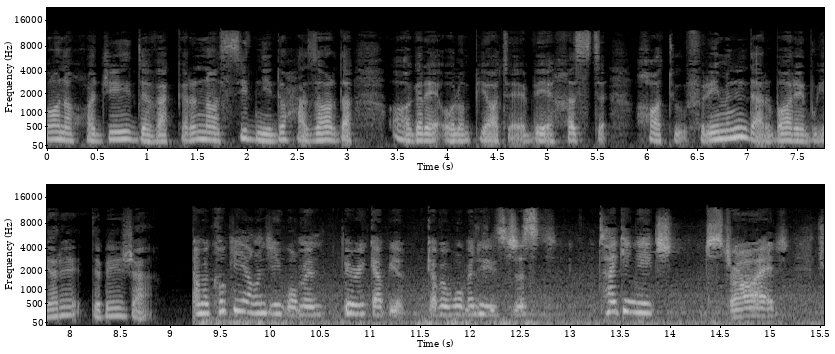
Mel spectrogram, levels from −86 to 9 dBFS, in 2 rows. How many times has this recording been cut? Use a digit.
0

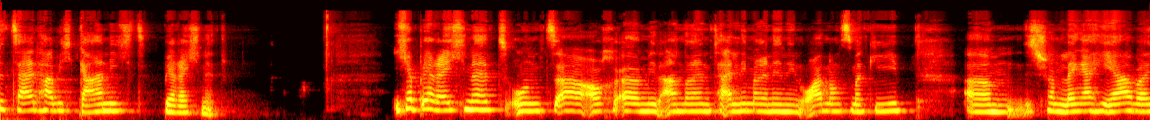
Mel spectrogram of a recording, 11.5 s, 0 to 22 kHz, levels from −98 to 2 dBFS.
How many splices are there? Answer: 0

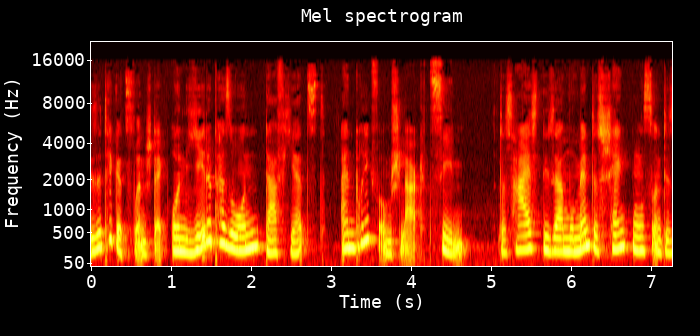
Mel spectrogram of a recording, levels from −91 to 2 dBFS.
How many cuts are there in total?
2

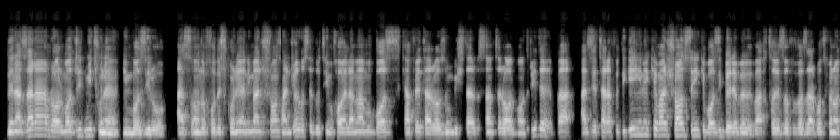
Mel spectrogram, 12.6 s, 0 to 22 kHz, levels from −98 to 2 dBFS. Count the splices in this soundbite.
2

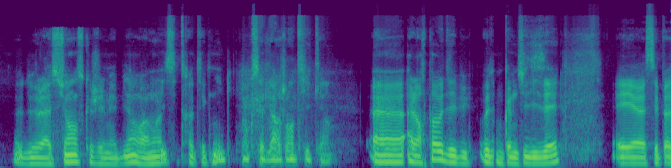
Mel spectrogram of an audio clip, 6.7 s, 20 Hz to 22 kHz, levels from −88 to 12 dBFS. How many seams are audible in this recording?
2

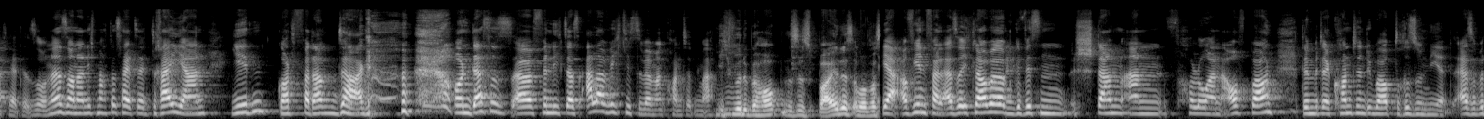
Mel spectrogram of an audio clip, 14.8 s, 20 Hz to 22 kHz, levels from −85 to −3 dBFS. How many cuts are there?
3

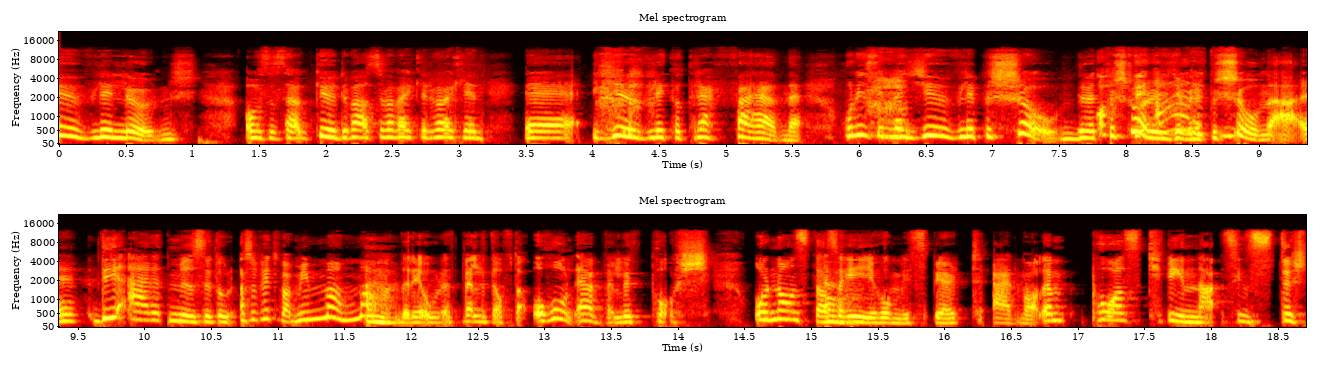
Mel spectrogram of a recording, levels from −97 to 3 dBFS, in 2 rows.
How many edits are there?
0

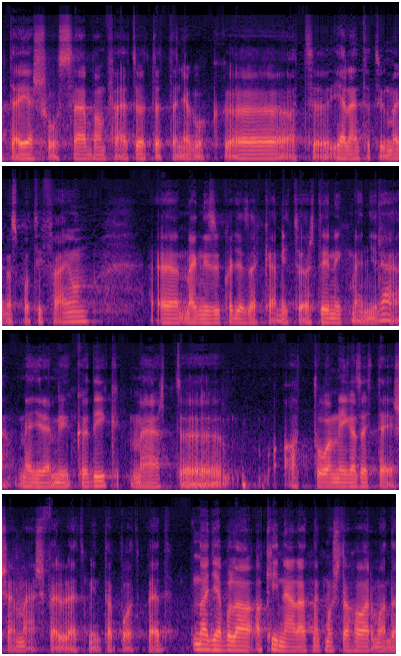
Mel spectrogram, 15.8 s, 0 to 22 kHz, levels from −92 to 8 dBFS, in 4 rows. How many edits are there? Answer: 0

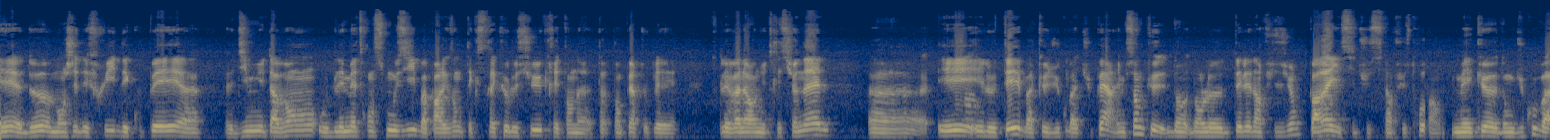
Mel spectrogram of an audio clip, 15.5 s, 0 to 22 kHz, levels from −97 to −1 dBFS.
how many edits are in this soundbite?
3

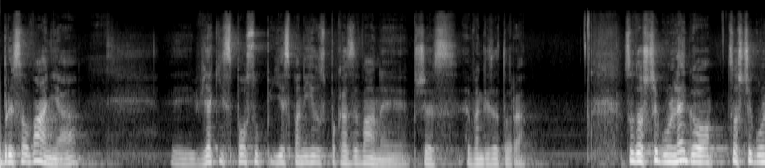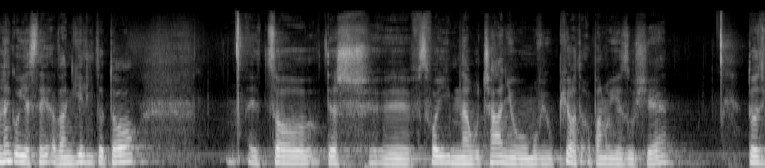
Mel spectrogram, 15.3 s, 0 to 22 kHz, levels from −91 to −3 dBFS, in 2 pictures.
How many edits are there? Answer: 0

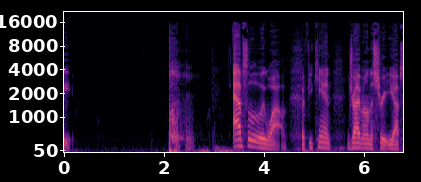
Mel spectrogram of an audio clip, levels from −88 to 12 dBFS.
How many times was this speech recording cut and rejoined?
1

